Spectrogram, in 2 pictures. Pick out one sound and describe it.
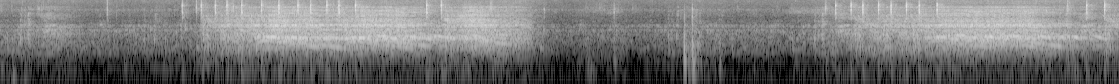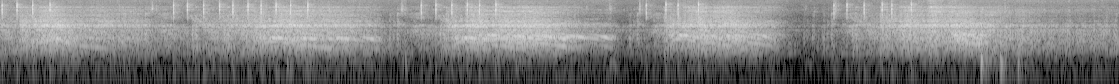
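Video game gunfire rattles in rapid bursts through small laptop speakers.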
